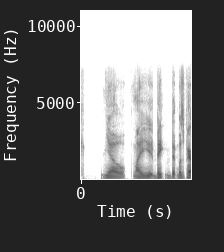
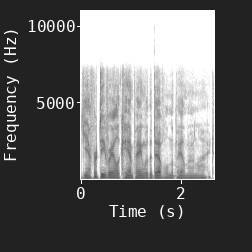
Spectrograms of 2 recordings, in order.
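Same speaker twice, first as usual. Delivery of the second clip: taunting, hushed, spooky half-whisper; 8 dB quieter than usual. Describing a voice the party hears in the woods: half-whispering voice. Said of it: "we hear a whispering".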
